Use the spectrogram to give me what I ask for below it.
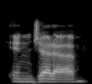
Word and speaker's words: injera: You shared with us that the injera, the flatbread, if I'm pronouncing that right?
